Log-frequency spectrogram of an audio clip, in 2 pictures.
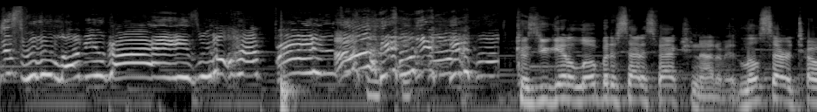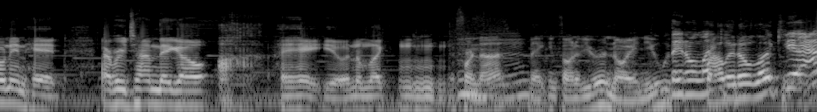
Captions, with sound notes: - We just really love you guys! We don't have friends! (both laugh) - 'Cause you get a little bit of satisfaction out of it. A little serotonin hit every time they go ugh, I hate you. And I'm like mmm. - If we're not making fun of you or annoying you. - They don't like you. - We probably don't like you.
